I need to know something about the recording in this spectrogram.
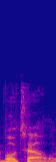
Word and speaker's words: Votel: What's his Voigt, Voght is his name. I don't know how to pronounce it right. Okay. But he was head of CENTCOM just about 8-10 years ago. Joseph Votel, yeah? Yeah, Votel, right.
